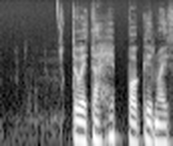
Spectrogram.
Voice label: "hebog", Welsh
